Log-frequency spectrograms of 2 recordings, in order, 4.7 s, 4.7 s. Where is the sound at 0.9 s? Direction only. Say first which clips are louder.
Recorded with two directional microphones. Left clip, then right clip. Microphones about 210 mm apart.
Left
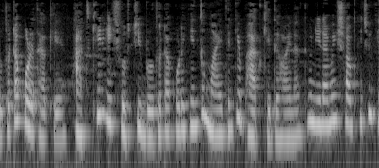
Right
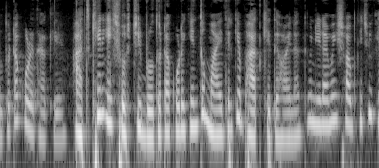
Right 15 dB; 50° right (ahead or behind).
